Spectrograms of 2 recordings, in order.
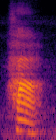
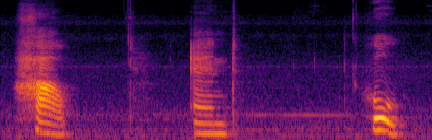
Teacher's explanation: This consonant sound is produced when the flow of air is stopped by the glottis with some construction of the glottis closing, and then release, namely sound ha as in the word how and who. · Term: glottal sound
